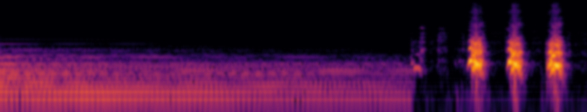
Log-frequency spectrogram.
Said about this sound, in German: Jetzt kümmere sich doch mal einer um diesen Hund.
